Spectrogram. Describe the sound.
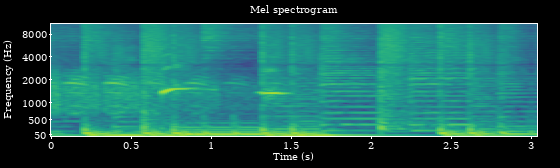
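A man whistles a few short, sliding notes of a catchy tune, loud, over a thick, rhythmic backdrop that sounds like pop music playing along.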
